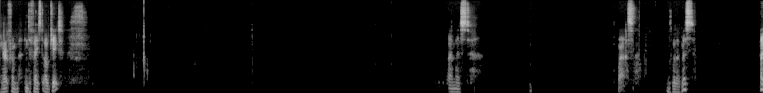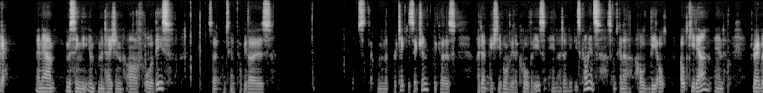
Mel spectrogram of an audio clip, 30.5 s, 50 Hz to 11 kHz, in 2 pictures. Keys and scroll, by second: 20.4 ctrl+c, 22.5 ctrl+v, 30.4 ctrl+shift+c.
